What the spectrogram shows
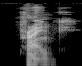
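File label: "prank", Australian English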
